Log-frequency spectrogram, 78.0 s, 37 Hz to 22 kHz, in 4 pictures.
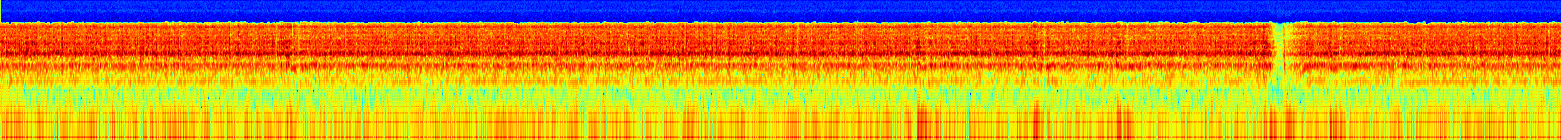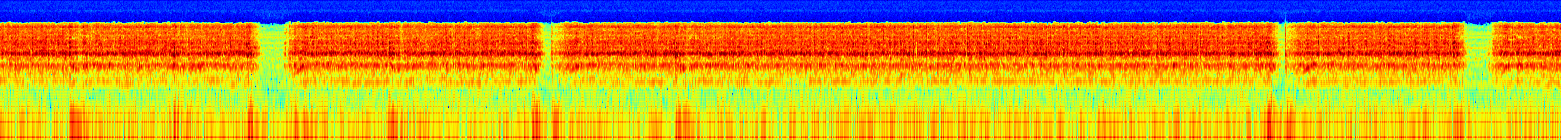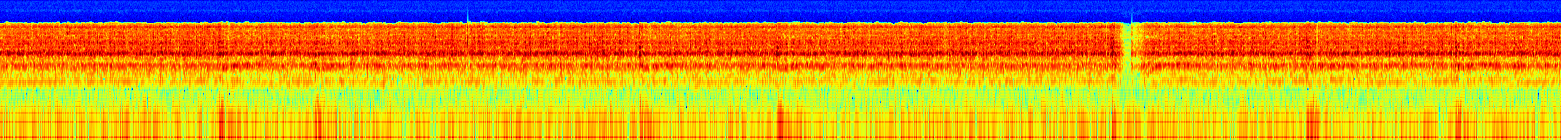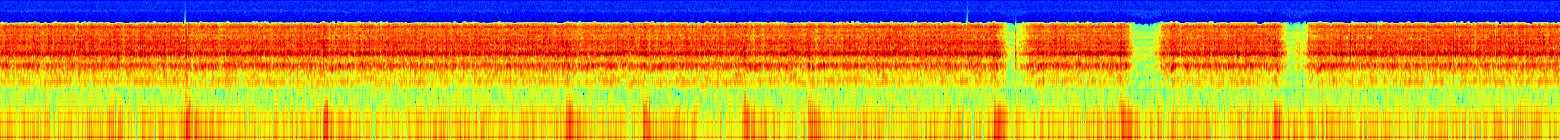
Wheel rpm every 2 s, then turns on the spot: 200, 200, 180, 200, 200, 200, 180, 160, 120, 190, 190, 120, 150, 130, 170, 200, 200, 190, 140, 120, 190, 170, 180, 190, 180, 190, 160, 160, 170, 180, 180, 160, 180, 150, 170, 160, 110, 120, 180.
none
